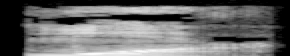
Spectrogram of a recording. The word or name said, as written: moire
